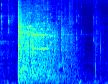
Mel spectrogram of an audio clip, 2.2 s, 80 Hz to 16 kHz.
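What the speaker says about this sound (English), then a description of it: "Now have more vases, which have a fun shattering sound, so they're a little bit more fun to break in my opinion" A vase in Resident Evil 4 breaks with one sharp crash, followed by a bright shower of glassy shards ringing and settling for about a second, close and alone.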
